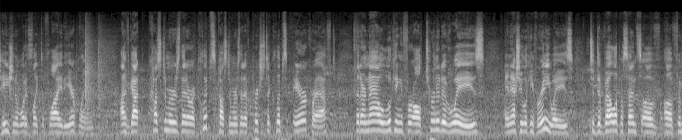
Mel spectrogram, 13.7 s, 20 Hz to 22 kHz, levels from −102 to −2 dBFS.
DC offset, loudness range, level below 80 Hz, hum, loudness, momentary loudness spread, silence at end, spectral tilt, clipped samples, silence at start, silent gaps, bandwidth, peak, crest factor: under 0.1%; 4 LU; -48 dBFS; none; -20 LUFS; 11 LU; 0 s; -4 dB/octave; under 0.1%; 0 s; none; 15.5 kHz; -2 dBFS; 18 dB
